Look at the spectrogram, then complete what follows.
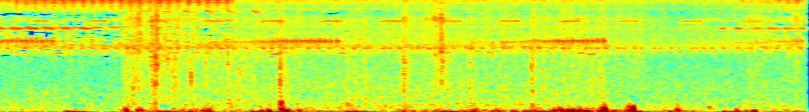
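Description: Near silence with faint forest insects: a steady high-pitched buzz and short high chirps repeating at an even pace, with a few soft ticks and knocks.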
